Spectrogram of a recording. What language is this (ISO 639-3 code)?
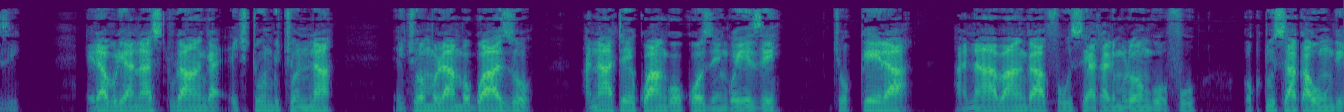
lug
